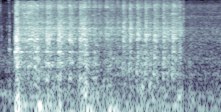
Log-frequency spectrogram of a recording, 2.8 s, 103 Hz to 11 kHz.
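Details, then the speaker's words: Bugeye Subaru WRX cranked after a Deatschwerks 200 fuel pump swap, with an earlier running issue still unfixed: the starter churns in even pulses for about two seconds, then the engine stumbles and dies; hard start, possibly the pump not yet primed. "fingers crossed it all starts so we'll turn it on Let the fuel pump Prime I'm hoping it primed so I guess if there wasn't fuel it won't start"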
